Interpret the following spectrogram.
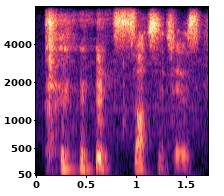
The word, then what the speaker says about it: sausage: Some people will say saw, but it's actually saw. It's more of an ah sound.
